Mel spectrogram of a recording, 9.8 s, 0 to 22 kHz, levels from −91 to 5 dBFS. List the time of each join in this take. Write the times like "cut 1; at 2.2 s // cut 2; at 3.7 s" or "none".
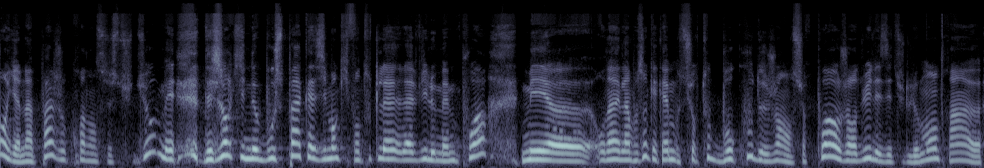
none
